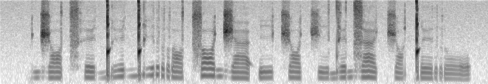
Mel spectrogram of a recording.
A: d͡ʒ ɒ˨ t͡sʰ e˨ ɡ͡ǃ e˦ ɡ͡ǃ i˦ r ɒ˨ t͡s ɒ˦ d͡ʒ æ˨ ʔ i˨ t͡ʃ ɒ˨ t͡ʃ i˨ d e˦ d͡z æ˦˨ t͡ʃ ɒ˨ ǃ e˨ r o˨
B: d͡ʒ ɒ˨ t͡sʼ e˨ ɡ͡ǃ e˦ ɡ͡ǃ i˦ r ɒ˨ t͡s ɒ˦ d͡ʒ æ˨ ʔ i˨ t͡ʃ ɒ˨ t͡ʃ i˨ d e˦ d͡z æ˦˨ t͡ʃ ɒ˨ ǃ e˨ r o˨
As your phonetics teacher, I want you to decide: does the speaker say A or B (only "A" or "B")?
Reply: A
